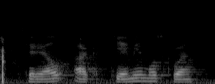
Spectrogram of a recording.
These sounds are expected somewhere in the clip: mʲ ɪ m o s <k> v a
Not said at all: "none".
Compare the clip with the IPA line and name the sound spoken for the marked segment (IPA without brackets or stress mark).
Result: k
